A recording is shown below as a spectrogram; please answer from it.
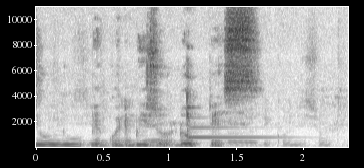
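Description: A steady, single-pitched electronic tone, like a beep, lasting about a second, from about a second in, as a man's voice trails off.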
